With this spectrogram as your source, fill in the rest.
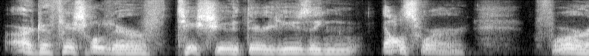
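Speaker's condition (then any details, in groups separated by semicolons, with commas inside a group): Spinocerebellar ataxia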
